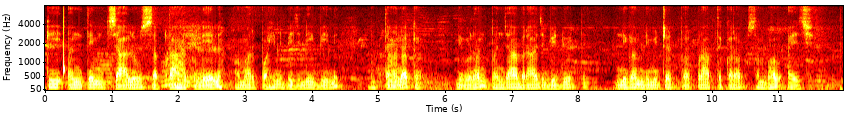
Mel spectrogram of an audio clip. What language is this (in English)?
Maithili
